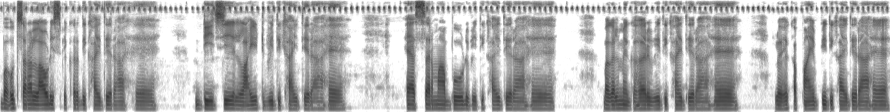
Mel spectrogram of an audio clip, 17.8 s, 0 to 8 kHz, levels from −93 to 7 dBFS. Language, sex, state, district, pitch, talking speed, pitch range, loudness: Hindi, male, Bihar, Jamui, 100 Hz, 130 wpm, 95-105 Hz, -17 LUFS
